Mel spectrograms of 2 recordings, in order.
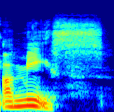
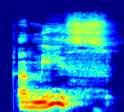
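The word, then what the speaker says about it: Amys: Let's Google how it's supposed to be pronounced. Let's see. Amis. Amis.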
